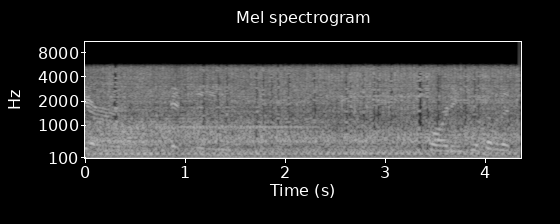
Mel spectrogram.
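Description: An RV engine idles steadily nearby with a low, even rumble, while someone talks over it throughout.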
